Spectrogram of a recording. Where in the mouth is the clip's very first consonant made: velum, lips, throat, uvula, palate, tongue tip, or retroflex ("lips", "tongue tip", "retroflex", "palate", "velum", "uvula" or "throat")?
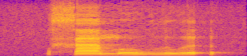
velum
